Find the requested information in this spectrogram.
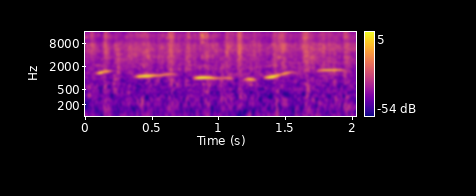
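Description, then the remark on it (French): Soft, gentle whistling in a series of short, smooth tonal notes that glide slightly up and down, moderately quiet and alone with no talking. “Alors qu'elle plonge son seau dans le puits de la cour, elle entend un doux sifflement.”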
